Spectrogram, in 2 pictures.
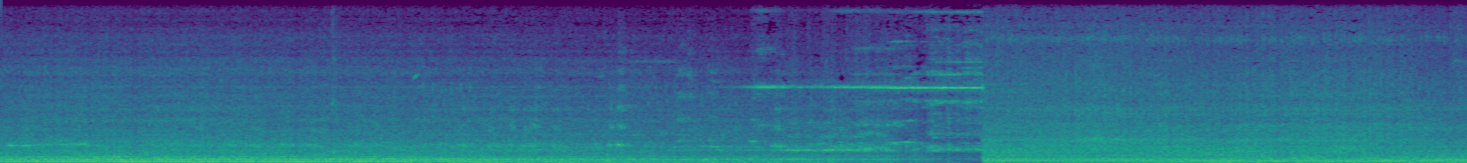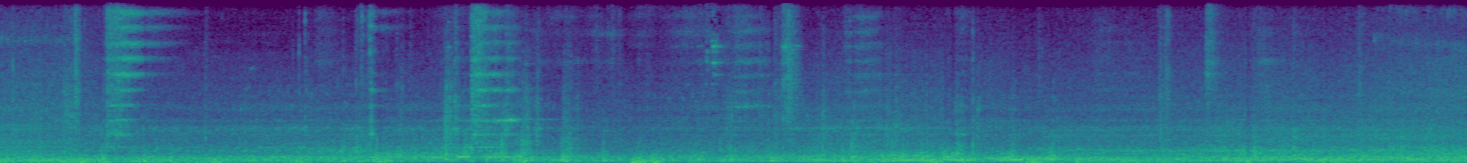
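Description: Diesel train running along the track, heard from on board: steady wheel-and-rail noise, with a thin high wheel squeal that stops suddenly about ten seconds in, and a few sharp clicks later on.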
